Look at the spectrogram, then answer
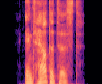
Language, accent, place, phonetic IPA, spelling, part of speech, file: German, Germany, Berlin, [ɛntˈhɛʁtətəst], enthärtetest, verb, De-enthärtetest.ogg
- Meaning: inflection of enthärten: 1. second-person singular preterite 2. second-person singular subjunctive II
